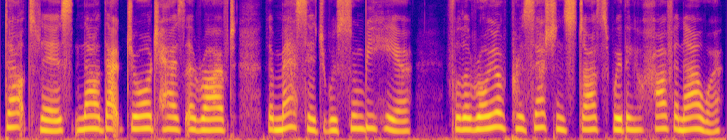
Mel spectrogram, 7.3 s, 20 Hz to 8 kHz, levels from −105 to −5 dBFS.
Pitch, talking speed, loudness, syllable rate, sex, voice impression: 250 Hz, 175 wpm, -17 LUFS, 4.8 syllables/s, female, feminine, adult-like, powerful, slightly weak, slightly halting, raspy, calm, friendly, reassuring, elegant, slightly lively, slightly modest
